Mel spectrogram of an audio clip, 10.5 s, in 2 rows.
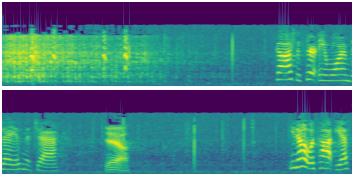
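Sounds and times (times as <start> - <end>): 
car engine sound effect from a radio comedy: 0.0 - 3.2
speech: 4.1 - 6.2, 6.8 - 7.3, 9.6 - 10.4.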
